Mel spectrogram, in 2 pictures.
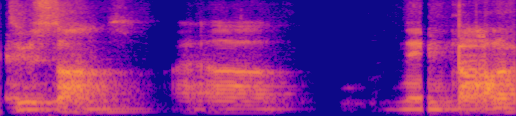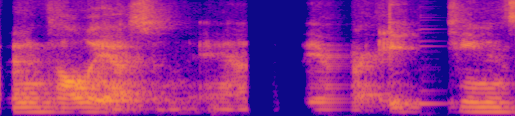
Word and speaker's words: Taliesin: It's like is that's spelled like that? Talisen. What was that? Taliesin. That's how you say it. Yeah, Taliesin.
